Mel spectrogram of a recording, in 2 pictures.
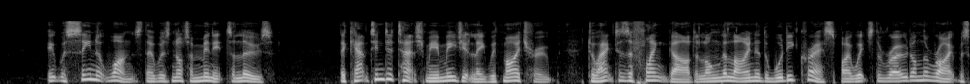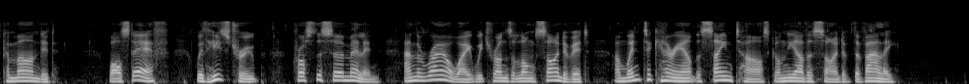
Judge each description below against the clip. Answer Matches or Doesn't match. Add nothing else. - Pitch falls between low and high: Matches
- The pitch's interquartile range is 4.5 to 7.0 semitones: Matches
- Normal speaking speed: Doesn't match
